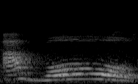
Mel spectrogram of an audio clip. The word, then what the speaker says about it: avô: O circunflexo não, é avô, é um som fechado.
